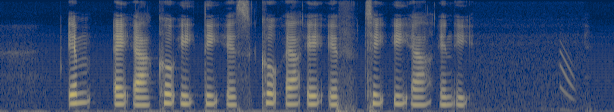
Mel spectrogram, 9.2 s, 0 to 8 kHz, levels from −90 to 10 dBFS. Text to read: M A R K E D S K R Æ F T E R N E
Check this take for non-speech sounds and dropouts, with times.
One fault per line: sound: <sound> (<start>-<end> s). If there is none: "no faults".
sound: chirp (8.4-8.7 s)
